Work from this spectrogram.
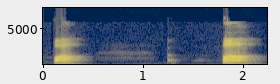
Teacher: प एकदम air freely गया और लिप के पास आकर के हम उसको ओठ से उसको रोक दिए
